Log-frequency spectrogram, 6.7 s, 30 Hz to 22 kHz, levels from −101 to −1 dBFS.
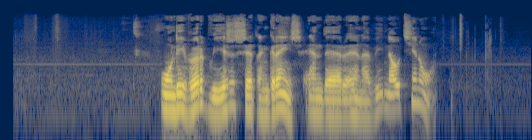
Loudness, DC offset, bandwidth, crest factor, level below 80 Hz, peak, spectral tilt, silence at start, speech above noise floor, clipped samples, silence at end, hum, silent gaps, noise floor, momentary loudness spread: -20 LUFS; under 0.1%; 11 kHz; 20 dB; -62 dBFS; -2 dBFS; -5.5 dB/octave; 1.65 s; 46 dB; under 0.1%; 1.25 s; none; none; -66 dBFS; 11 LU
